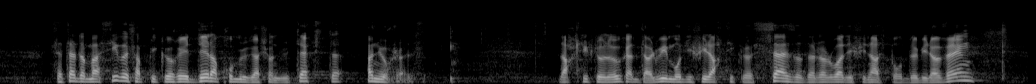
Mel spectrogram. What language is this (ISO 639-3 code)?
fra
